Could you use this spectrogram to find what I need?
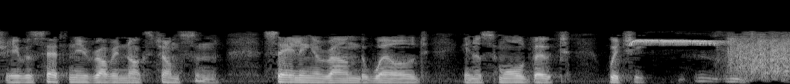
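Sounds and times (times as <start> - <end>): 
speech: 0.0 - 7.8
whistle blown: 6.3 - 7.5.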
